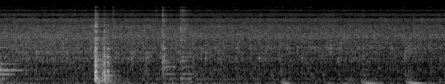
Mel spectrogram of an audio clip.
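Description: Chicken fried steak frying in a pan of hot grease, a steady low crackle with a sharp spatter burst as it is flipped, then quieter sizzling continues alone.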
